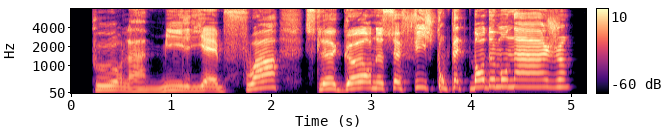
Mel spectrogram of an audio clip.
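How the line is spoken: Rising voice to shouting. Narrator (French): Régulus avait progressivement haussé la voix jusqu'à hurler

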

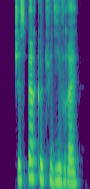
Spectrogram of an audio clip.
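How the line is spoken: Sighing. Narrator (French): soupira Rémus

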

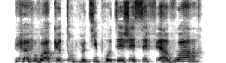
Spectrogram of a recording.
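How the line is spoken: Gruff sneering laugh. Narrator (French): ricana la voix bourrue de Rodolphus Lestrange

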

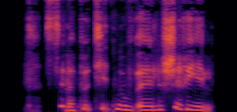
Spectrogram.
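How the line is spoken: Sobbing. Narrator (French): sanglota la première

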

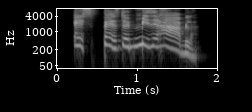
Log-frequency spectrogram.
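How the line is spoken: Shouted. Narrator (French): cria Walburga

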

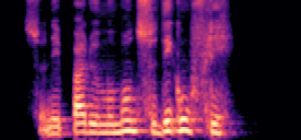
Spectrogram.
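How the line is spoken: Inner growl. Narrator (French): gronda-t-elle intérieurement

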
